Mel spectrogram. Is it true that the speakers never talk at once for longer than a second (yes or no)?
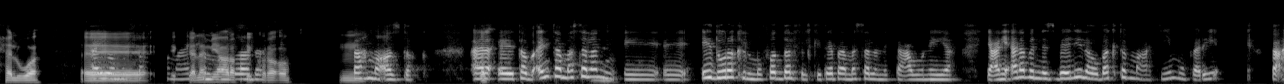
no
